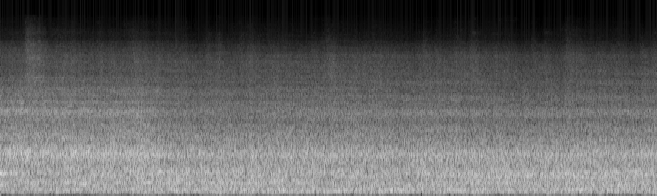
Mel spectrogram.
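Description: Electric commuter train moving alongside a station platform: a steady, even rumble of wheels on rail and running gear.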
